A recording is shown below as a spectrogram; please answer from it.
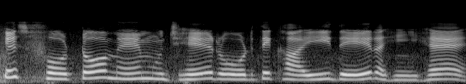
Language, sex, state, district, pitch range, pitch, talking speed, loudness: Hindi, female, Madhya Pradesh, Katni, 230-270 Hz, 245 Hz, 115 wpm, -16 LUFS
